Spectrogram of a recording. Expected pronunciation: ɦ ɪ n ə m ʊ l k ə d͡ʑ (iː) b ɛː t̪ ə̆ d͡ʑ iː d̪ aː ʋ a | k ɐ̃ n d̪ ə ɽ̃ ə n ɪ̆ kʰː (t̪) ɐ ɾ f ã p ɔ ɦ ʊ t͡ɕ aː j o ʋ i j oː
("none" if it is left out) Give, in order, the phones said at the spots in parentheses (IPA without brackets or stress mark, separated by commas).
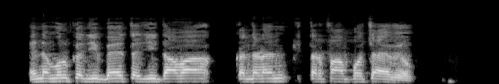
iː, t̪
